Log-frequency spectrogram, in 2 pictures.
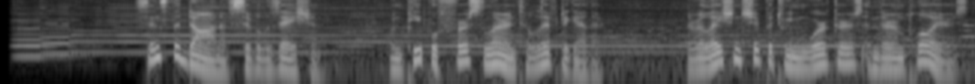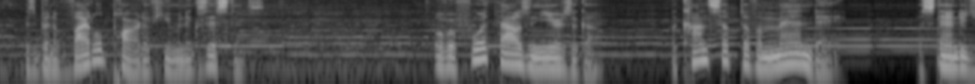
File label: Narration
